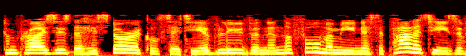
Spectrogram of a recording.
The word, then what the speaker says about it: Leuven: Leuven, French, Leuven, pronounced love, often used in English, is the capital of the province of Flemish Brabant in the Flemish region, Belgium.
